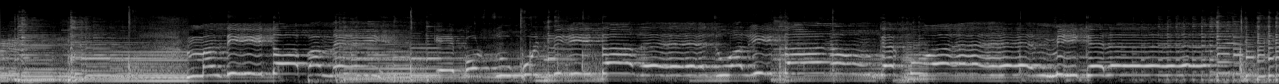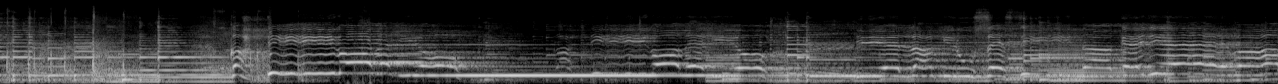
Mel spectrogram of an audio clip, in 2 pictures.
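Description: Live flamenco: a young girl sings ornamented, wavering cante lines through a microphone, accompanied by a strummed and plucked flamenco guitar. About two-thirds of the way through she holds one long steady note.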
